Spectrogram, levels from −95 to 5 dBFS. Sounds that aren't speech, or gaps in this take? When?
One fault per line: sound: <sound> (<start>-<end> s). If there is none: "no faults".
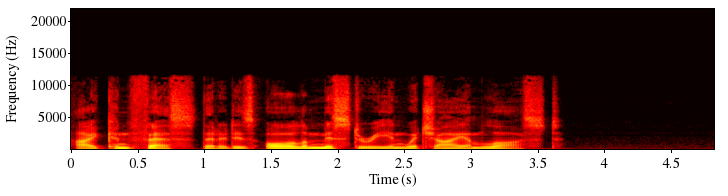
no faults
